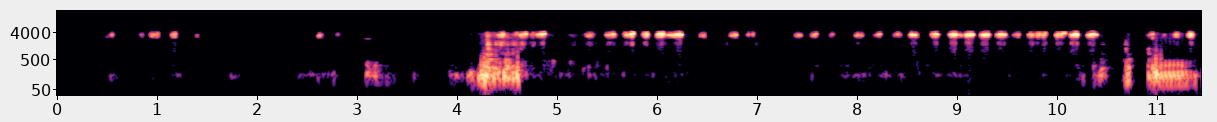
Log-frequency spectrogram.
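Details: Sixteen-day-old Eurasian blue tit nestlings in a nest box, close to leaving, start with scattered thin chips that swell into a fast continuous chorus of high begging notes, broken by loud low scuffling thuds of the brood moving.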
